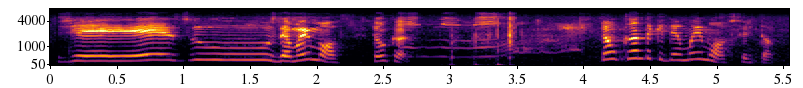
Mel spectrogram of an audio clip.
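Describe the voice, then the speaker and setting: High-voiced mom coaxing her toddler. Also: animated, normal speed. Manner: playful, coaxing, bossy commands. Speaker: mother filming her toddler. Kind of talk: home video, coaxing a child to dance. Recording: dull lo-fi home camera, clear background noise.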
